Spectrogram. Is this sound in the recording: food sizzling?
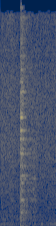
yes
